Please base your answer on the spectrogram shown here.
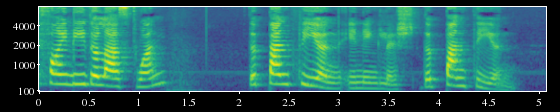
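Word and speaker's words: Panthéon: in English the pantheon well in French th is a T sound there's notes we can do that sound many French people have a horrible time doing th so they say this is zoo instead so the Pantheon in French has two nasal sounds the all sound the first one and then the old the third one so when we say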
